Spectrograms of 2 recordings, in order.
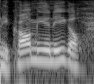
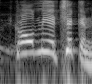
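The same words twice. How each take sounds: First: Lower, matter-of-fact answer; settled reply. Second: High-pitched mock protest; mock complaint. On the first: Acted. Believer who hears it right, low assured reply. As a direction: drop the pitch and state it calmly. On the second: Listener who mishears the message, high mock complaint. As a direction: pipe it up like an affronted listener.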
